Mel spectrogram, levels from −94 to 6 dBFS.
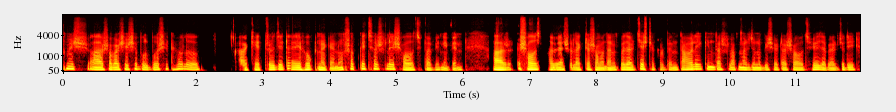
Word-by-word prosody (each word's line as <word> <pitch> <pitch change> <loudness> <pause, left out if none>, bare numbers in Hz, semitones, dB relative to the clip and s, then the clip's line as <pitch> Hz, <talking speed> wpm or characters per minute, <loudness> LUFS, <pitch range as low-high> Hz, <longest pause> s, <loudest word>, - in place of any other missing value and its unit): সমিস 160 -3 +2 0.3
আ - - +5
সবার 125 -1 +2
শেষে 135 +3 0
বলবো। 120 0 -2
সেটা 150 -4 -7
হল 150 -1 -2 0.8
আ - - -2
ক্ষেত্র 110 +2 -3 0.2
যেটাই 135 -1 +2
হোক 125 -1 +4
না - - +6
কেন? 95 +1 -1 0.2
সবকিছু 155 0 -1
আসলে 150 +1 -3 0.2
সহজভাবে 105 0 -1
নিবেন। 95 +2 -4 0.6
আর 115 -1 +7 0.3
সহজভাবে 125 -2 +4
আসলে 115 -2 -5
একটা 120 - -3
সমাধান 105 -1 +1
খোঁজার 110 -1 +2
চেষ্টা 140 -2 +1
করবেন। 110 0 -6
তাহলেই 140 +3 +3
কিন্তু 135 -1 +2
আসলে 125 0 -7
আপনার 115 -2 +1
জন্য 110 -1 +2
বিষয়টা 110 0 -4
সহজ 105 -3 -1
হয়ে 130 -1 +3
যাবে। 100 -1 -3
আর 95 - -5
যদি 115 0 -1
120 Hz, 180 wpm, -22 LUFS, 110-135 Hz, 0.8 s, আর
